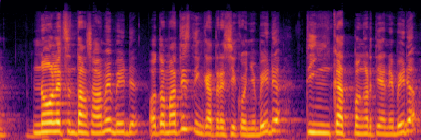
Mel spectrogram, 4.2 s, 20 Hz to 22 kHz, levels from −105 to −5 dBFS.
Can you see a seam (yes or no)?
yes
